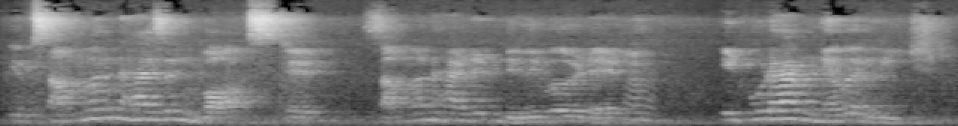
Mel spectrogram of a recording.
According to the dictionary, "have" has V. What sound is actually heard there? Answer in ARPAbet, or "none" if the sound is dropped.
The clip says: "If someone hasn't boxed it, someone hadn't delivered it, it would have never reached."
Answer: V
